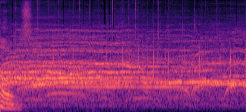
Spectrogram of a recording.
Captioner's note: cheering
